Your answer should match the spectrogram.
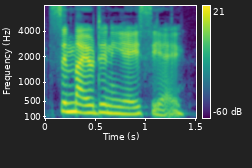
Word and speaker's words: Symbiodiniaceae: Symbiodiniaceae. – That's a good Scrabble word. Symbiodiniaceae.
